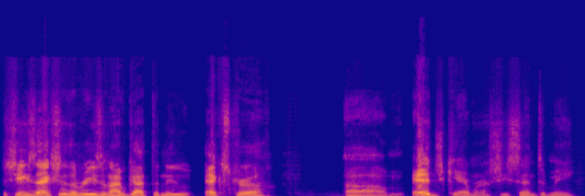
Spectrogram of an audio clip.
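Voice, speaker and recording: A man's voice: medium pitch, normal speed, gravelly, bright, forceful tone, no room sound. A middle-aged man talking casually in a panel chat.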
